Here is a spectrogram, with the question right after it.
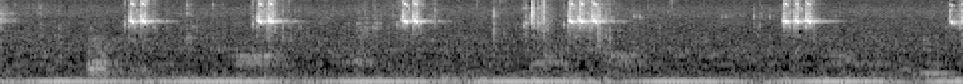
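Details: Crickets chirping in short, high, bright bursts, often doubled, recurring roughly every half to one second over a steady low hum.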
